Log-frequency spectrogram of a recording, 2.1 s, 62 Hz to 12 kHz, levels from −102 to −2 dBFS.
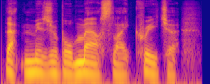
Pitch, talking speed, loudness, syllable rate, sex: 115 Hz, 115 wpm, -19 LUFS, 7.1 syllables/s, male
